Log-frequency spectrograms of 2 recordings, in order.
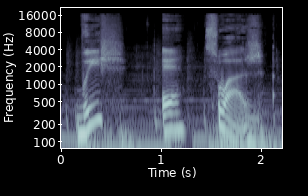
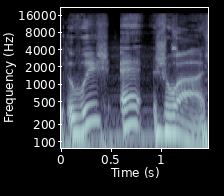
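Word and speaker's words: Vichyssoise: Hei, Vicious se Dane sivulla on pronounced wish e suage. Wish e suage.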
